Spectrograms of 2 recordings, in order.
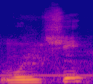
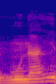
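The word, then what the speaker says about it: Mulshi: Mahadev Bapat lead the मुलशी sorry मुनाही नहीं मुलशी मुलशी सत्याग्रह for which he was punished with six years of इंप्रज़मेंट।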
